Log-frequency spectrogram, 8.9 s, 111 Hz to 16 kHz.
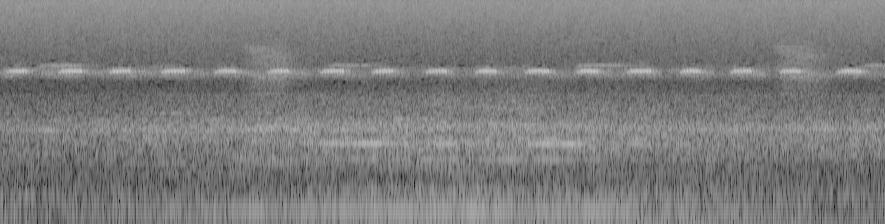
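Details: In a forest after dark on October 10, 2023, crickets trill in a rapid, even series of high pulses, close to four each second, while distant highway traffic drones low underneath; two Shure SM7B microphones.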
